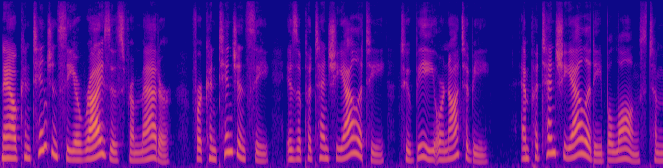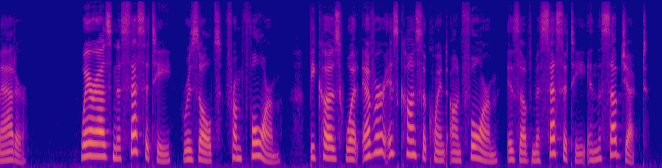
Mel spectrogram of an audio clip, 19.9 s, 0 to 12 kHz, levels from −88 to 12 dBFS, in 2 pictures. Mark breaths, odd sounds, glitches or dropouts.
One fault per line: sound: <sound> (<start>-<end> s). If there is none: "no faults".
no faults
